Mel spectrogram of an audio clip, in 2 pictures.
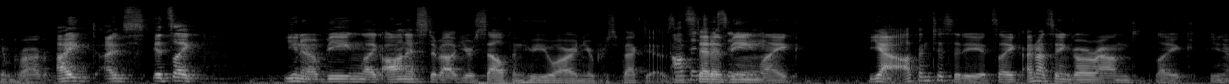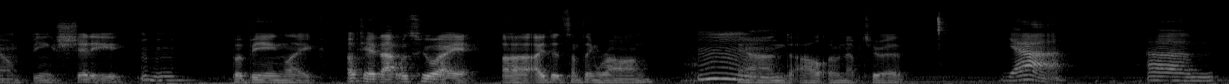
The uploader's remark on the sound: The audio file was corrupted so they are releasing a LOST EPISODE from before their podcast had a name (and before they knew how to capture decent audio -- sorry, it might be a little quiet).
